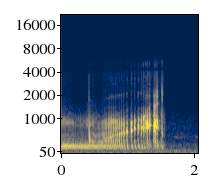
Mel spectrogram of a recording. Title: Stomach Growl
